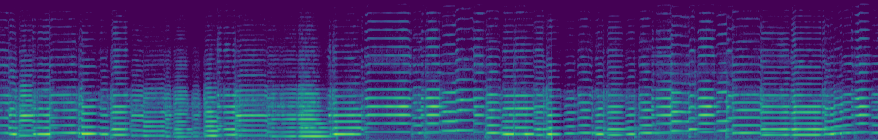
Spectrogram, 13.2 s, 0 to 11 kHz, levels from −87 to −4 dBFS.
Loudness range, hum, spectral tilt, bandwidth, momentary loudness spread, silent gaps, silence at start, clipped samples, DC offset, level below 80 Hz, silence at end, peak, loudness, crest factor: 3 LU; none; -2 dB/octave; 10.5 kHz; 9 LU; none; 0 s; under 0.1%; under 0.1%; -64 dBFS; 0 s; -12 dBFS; -26 LUFS; 16 dB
